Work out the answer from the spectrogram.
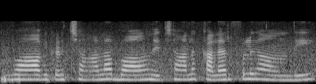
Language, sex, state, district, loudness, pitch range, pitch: Telugu, female, Andhra Pradesh, Srikakulam, -18 LUFS, 220-235 Hz, 225 Hz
